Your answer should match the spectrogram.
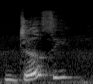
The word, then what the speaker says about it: Jussie: Are you just supposed to pronounce his name like Jesse? – I think it's Jussie. – Jussie? – Jussie. – Okay.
